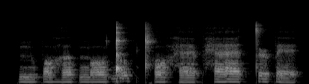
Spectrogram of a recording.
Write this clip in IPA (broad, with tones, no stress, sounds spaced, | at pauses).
ɲ u˨ p ɔ˨ ɦ ʌː˨ p ŋ ɔː˨ ŋ͡ǃ o˦ p cʰ ɔ˨ h æː˨ p h æː˦ tː ə˞˦ p ɛ˨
